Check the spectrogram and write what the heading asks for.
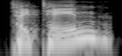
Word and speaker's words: Titane: So I walked to my local art house theater and I saw the Palme d'Or winning French movie Titane.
